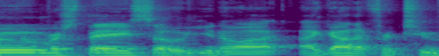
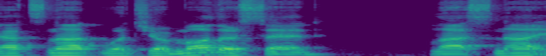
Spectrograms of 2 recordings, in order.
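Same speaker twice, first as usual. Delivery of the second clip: soft, hushed, wise mentor voice; 5 dB quieter than usual. Recalling a voice actor's perfect line, the speaker repeats it in an Obi-Wan voice. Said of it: "Obi Wan's voice, was perfect".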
